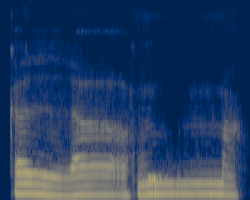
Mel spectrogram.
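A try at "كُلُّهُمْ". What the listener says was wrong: ہاں، ماں کو لمبا نہیں کرنا۔ اوکے،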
